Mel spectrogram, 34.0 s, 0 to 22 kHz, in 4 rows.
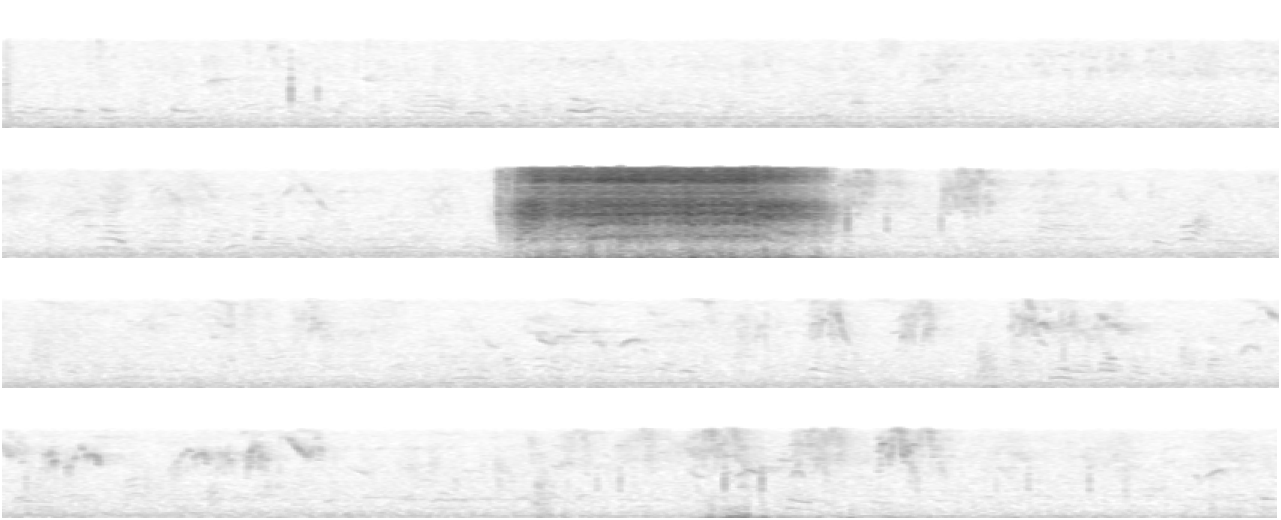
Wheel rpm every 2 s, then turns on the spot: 0, 0, 0, 0, 0, 0, 90, 30, 0, 0, 0, 0, 0, 0, 0, 0, 0.
none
